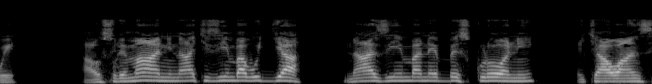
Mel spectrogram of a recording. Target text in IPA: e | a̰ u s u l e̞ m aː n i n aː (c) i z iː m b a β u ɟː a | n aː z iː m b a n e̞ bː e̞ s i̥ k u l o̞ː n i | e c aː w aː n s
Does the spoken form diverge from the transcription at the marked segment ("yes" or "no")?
no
